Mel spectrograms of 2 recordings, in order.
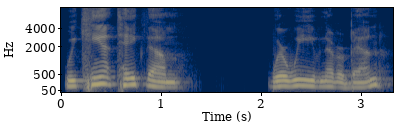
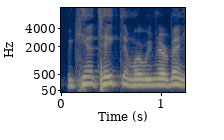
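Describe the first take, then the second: First: Slow, each word weighed out; slow and deliberate. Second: Fast, punching "take"; quick repeat, stress on take. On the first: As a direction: say it slowly so it sinks in. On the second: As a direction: rattle it off fast and hit "take". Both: Shown as a demonstration.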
